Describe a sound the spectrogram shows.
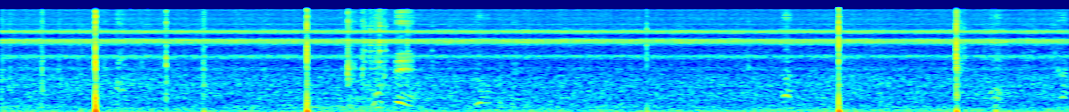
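A soccer ball is kicked with sharp thuds.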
